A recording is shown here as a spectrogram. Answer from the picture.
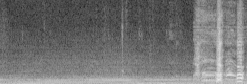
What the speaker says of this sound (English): All right, we're flooring it right out the gate.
